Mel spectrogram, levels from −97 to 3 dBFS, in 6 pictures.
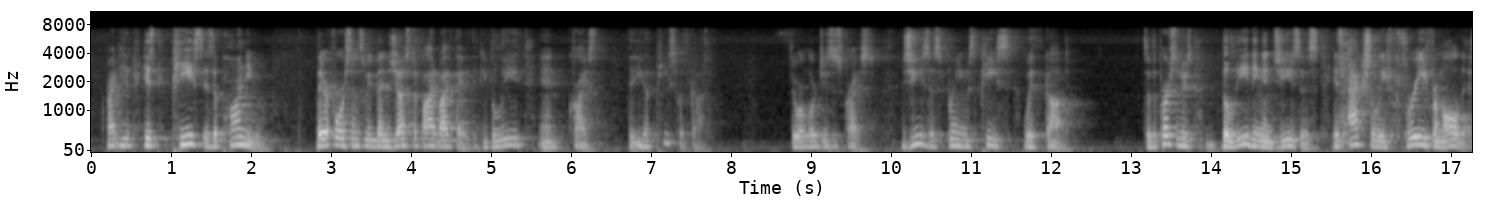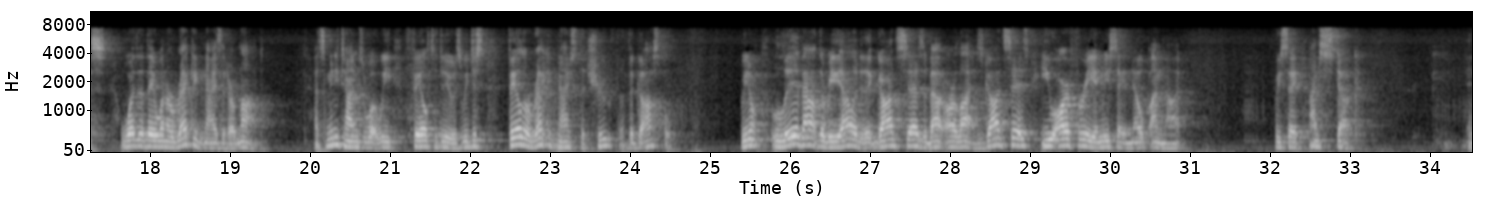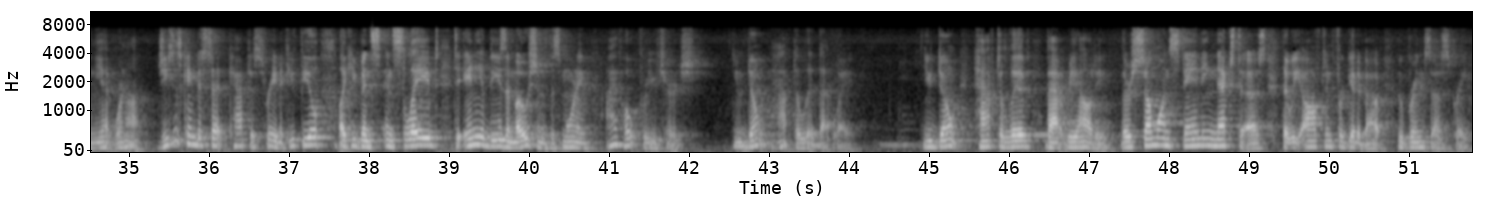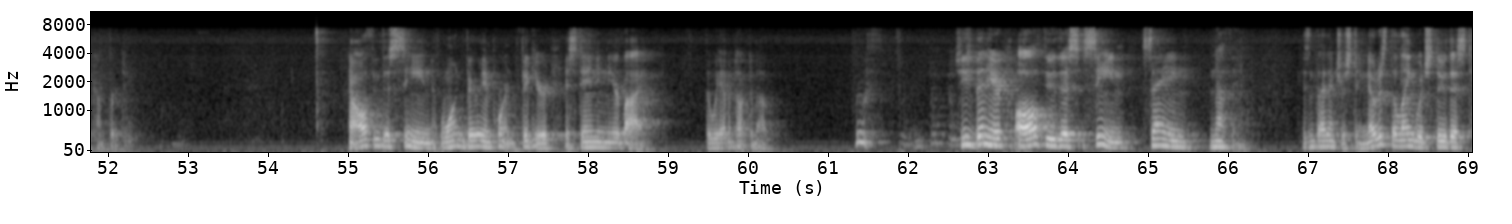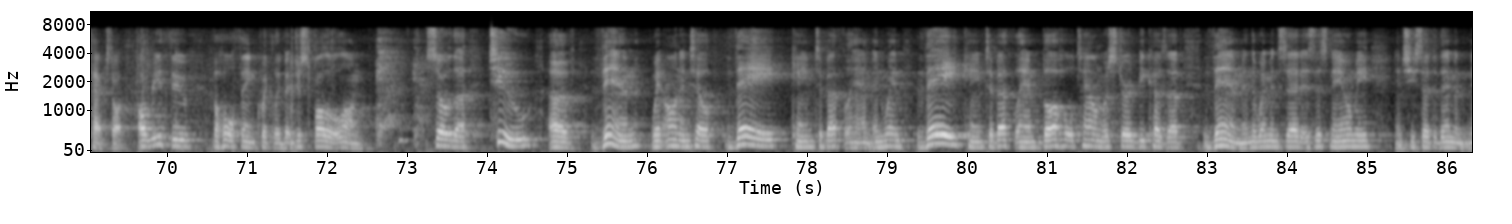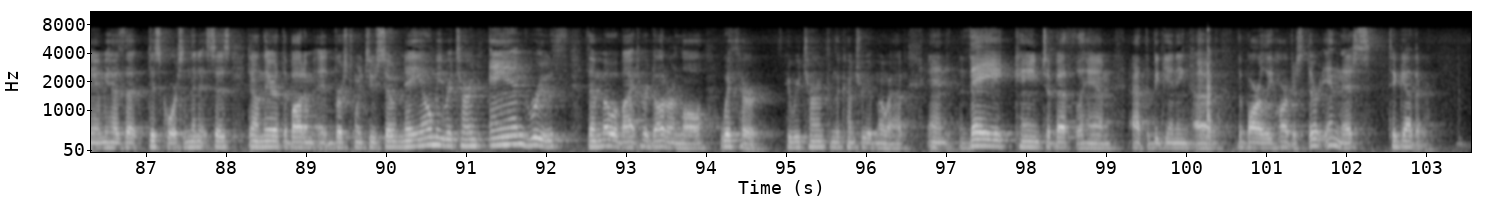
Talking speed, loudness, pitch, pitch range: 175 wpm, -26 LUFS, 135 Hz, 120-155 Hz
